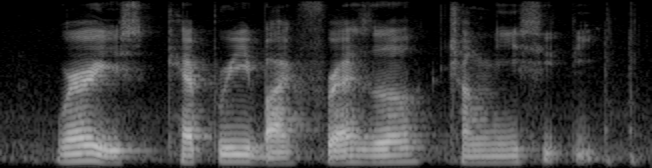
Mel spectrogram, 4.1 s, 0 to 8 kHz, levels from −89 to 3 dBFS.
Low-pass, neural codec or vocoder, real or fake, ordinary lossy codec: none; none; real; none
